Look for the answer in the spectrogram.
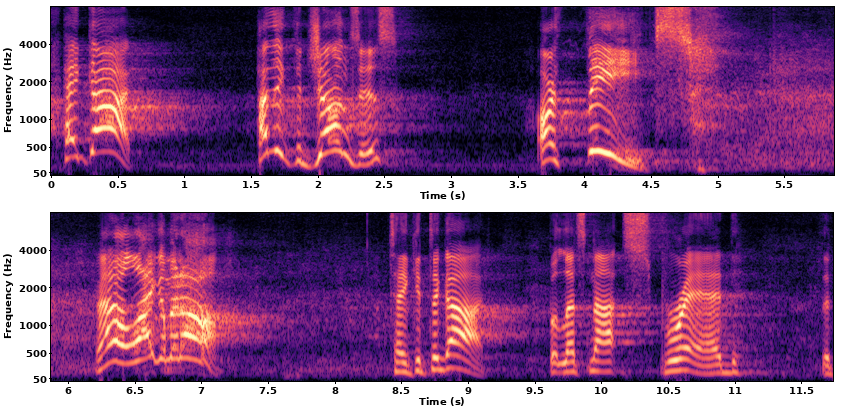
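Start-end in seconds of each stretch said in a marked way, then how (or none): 0.1-7.2 high, loud mock complaint; complaining to God. Pastor voicing a congregant griping to God, loud and high. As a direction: call out your gripe to God, hammed-up.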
